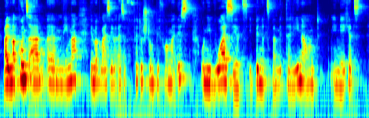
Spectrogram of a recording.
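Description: A woman's voice: medium pitch, fairly even intonation, brisk. Woman on a podcast, chatty, lots of hesitating, roomy echo. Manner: hesitant, often agreeing and searching for words. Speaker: podcast co-host. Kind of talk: casual chat.

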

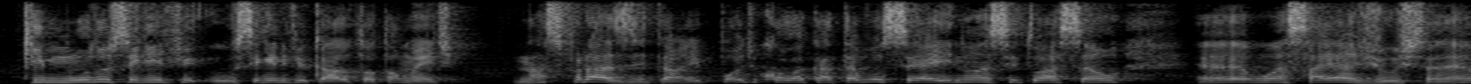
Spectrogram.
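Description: Chatty Brazilian man, slightly high voice. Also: a little mellow. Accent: Brazilian Portuguese. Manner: chatty, explains with acted-out quoted asides. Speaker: Portuguese teacher. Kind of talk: casual podcast monologue.

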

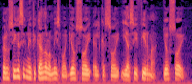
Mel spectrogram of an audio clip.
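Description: A man's voice: medium pitch, fairly quick, mellow, no room sound. A man preaching a sermon in a teaching manner, asking the listeners questions and building up emphatic repeated phrases. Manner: rises to emphatic repetition.

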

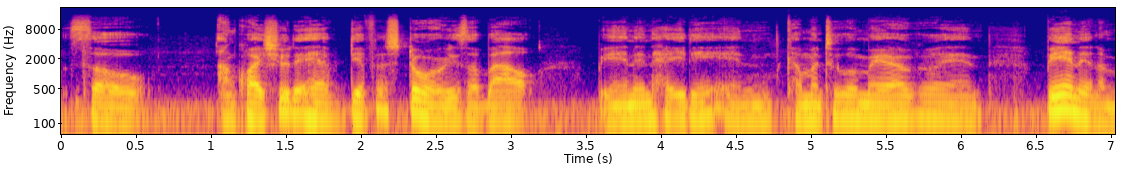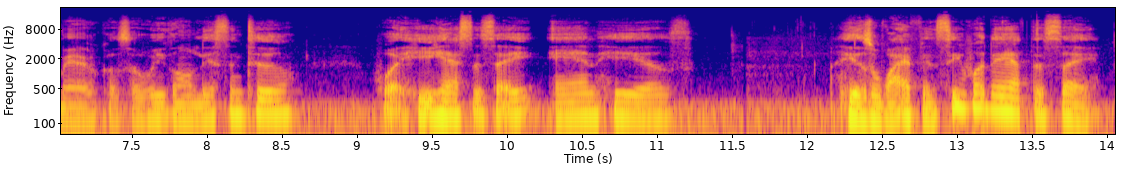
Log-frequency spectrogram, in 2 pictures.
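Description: A male podcast host with a gravelly, a little mellow, medium-pitched voice opens with reflective rhetorical questions, then interviews guests in a casual, conversational way. He talks at a normal speed, with a slight hiss or hum in the background.

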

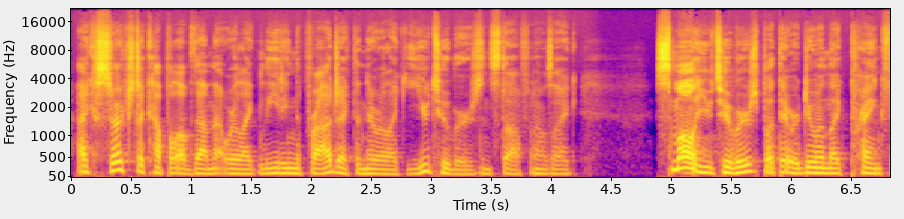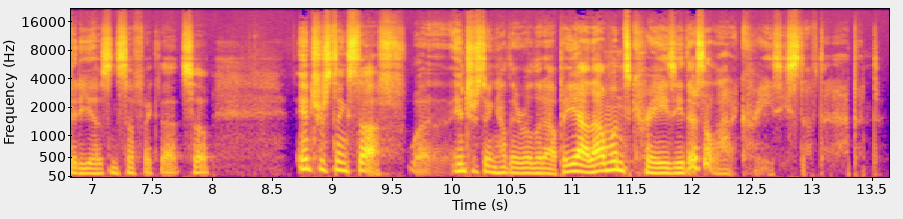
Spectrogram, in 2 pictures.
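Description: A man's voice: medium pitch, fast talker, mellow. A man hosting a podcast, telling stories in rambling casual chat full of fillers. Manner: rambling, filler-heavy storytelling. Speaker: podcast host. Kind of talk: casual chat on a live audio room.

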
